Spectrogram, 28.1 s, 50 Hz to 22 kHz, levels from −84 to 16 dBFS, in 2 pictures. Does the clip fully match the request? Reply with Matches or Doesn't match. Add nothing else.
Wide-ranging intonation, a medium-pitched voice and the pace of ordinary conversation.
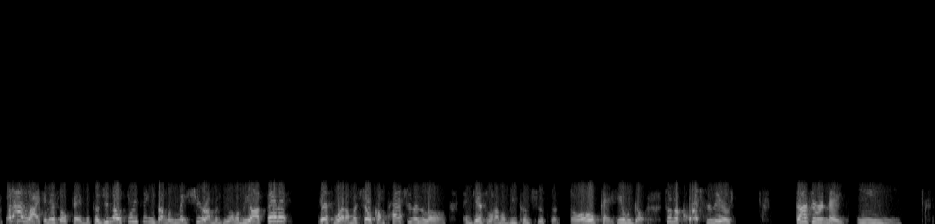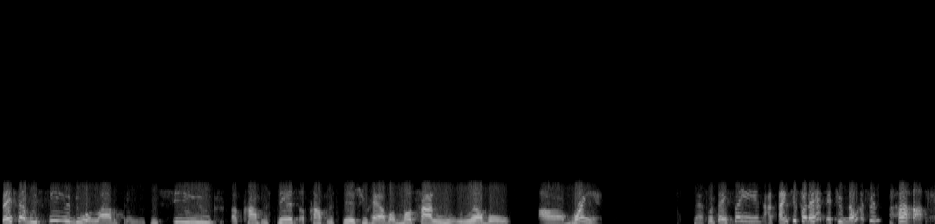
Doesn't match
